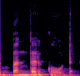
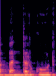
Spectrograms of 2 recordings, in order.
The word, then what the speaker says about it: बंदरकोट: अब देखिए, मुरुसूद्र इसकी एक राइट विंग ट्रिब्यूटरी है, जो कि मैंने बोला था कि बंदरकोट या बंदरकूट पढ़ो, बंदरकोट पढ़ो।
